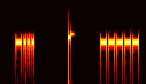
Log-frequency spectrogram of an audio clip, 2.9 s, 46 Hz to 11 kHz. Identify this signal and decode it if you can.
Morse code, heard as a keyed tone, about 30 wpm, 700 Hz. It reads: B 0
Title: Single Letter-Number Alt - Rapid-Fire 30wpm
